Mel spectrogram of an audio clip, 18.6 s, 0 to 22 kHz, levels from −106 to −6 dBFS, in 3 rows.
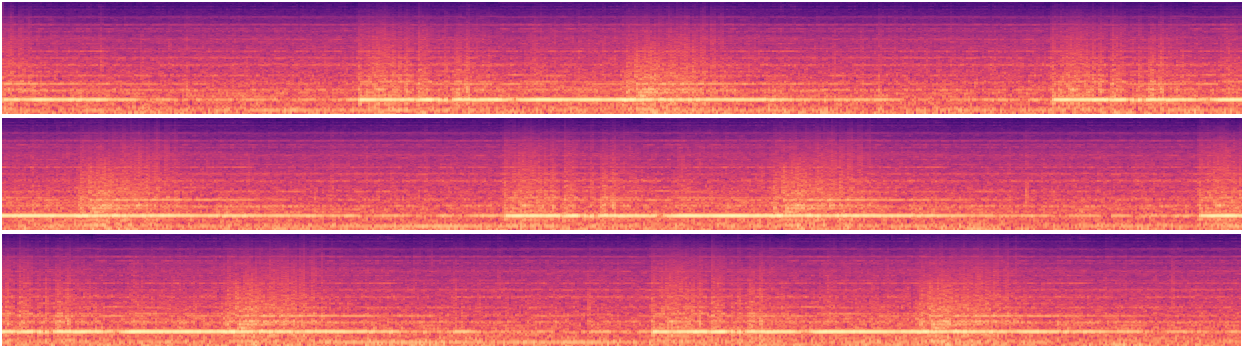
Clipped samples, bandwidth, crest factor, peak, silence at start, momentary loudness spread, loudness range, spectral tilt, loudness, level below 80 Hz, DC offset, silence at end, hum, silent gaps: under 0.1%; 14.5 kHz; 12 dB; -2 dBFS; 0 s; 11 LU; 1 LU; -5 dB/octave; -16 LUFS; -32 dBFS; under 0.1%; 0 s; none; none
